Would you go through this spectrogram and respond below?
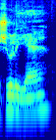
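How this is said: The name is pronounced the French way.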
